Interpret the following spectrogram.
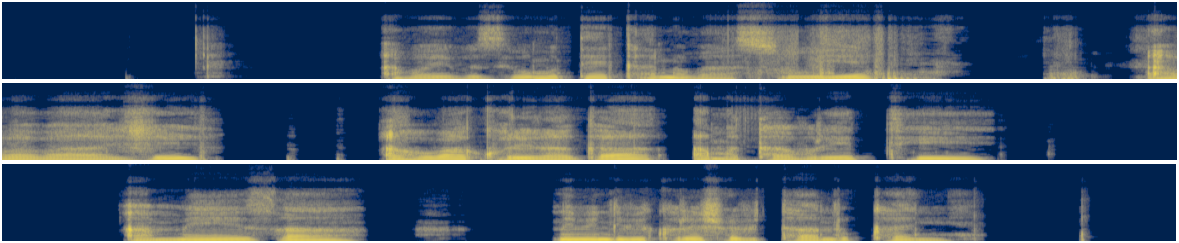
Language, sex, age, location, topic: Kinyarwanda, female, 25-35, Musanze, education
